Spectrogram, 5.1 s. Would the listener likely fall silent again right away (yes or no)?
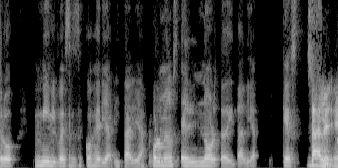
no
